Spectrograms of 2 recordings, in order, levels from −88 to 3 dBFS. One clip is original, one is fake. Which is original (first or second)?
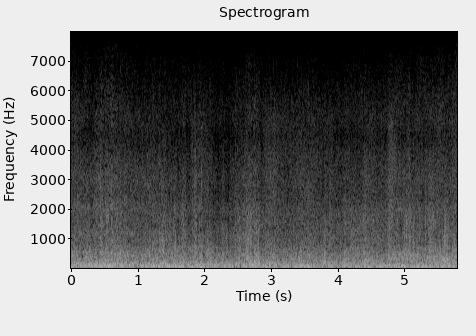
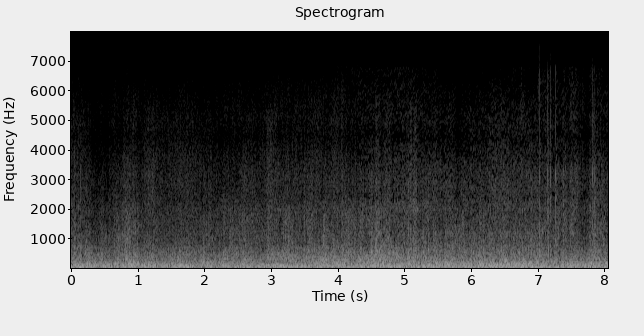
second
